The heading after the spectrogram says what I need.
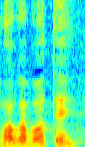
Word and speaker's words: ভাগবত: আমরা যখন গীতা উচ্চারণ করি সেটা হচ্ছে শ্রীমদ্ ভগবত গীতা আকার ছাড়া, আর যখন ভাগবত উচ্চারণ করব শ্রীমদ্ ভাগবত, সেটি হচ্ছে মহাপুরাণ।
